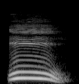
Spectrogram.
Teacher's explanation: there is some changes in the position of my mouth e lips are spread tongue is lower down there and then air goes out of my mouth so there is a production of e no lips are touching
